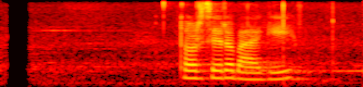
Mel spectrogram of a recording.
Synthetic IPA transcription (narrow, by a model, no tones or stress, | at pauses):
t̪ʌrt͡seɾʌbʱaɡi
